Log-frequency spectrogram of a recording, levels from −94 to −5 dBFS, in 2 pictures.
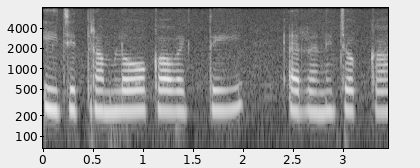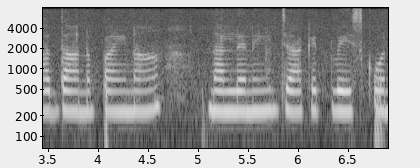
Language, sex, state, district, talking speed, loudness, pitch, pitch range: Telugu, female, Andhra Pradesh, Chittoor, 105 wpm, -21 LUFS, 235 Hz, 230-240 Hz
